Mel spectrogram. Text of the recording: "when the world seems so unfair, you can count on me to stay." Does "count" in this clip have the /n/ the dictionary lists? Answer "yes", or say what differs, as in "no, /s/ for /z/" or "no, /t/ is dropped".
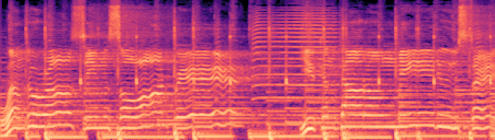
no, /n/ is dropped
